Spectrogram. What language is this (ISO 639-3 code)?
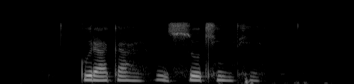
nep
